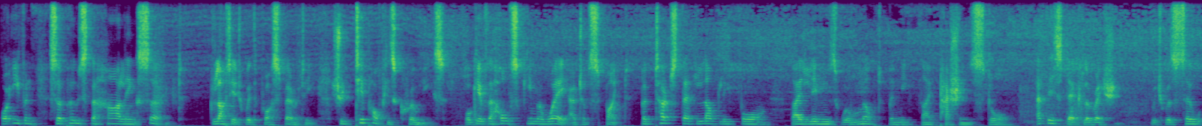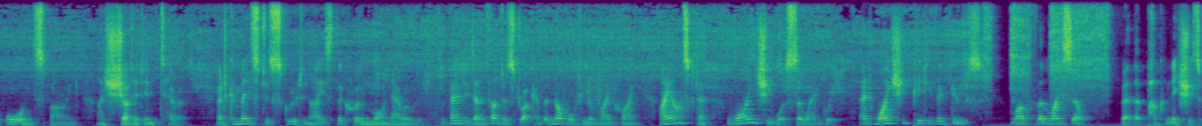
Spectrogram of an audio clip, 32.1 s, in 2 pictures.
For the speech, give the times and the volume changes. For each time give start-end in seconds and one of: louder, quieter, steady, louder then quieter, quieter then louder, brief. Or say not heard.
0.0-32.0 steady.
